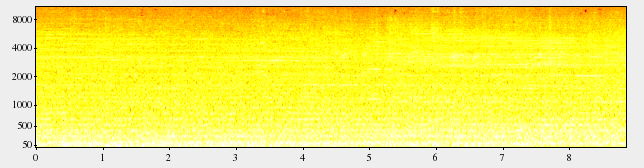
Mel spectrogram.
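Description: Double-stack intermodal container well cars rolling past on the rails: a steady, unbroken rumble of wheels on track.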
